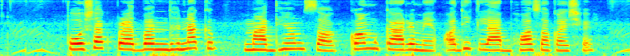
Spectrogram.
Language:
Maithili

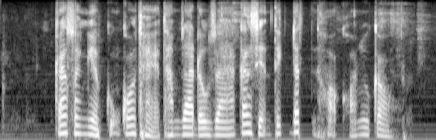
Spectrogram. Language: Vietnamese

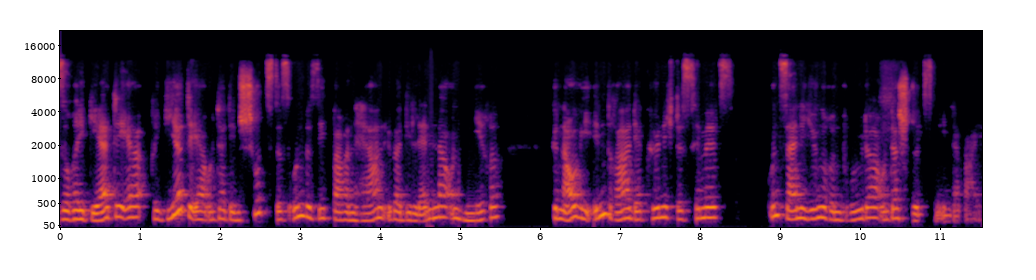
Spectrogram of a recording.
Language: German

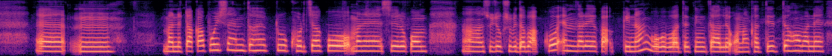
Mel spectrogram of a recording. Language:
Santali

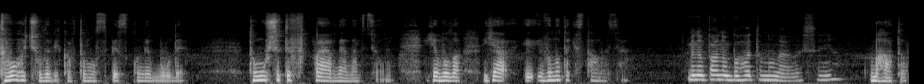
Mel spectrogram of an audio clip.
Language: Ukrainian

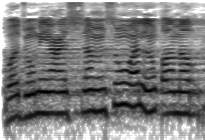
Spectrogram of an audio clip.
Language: Arabic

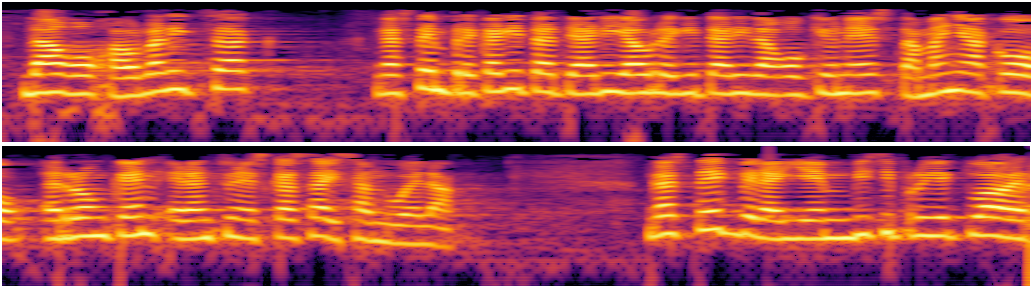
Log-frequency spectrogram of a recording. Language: Basque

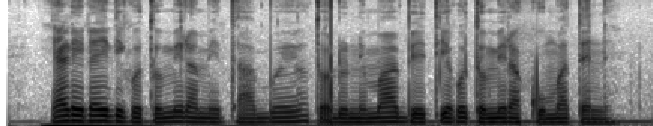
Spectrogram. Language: Kikuyu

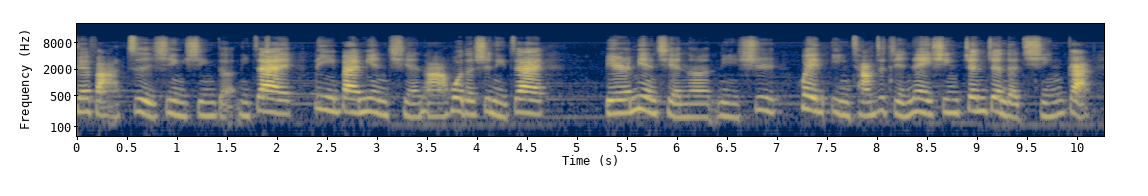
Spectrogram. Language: Chinese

